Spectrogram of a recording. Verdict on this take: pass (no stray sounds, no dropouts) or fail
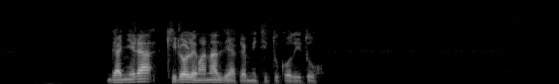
pass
